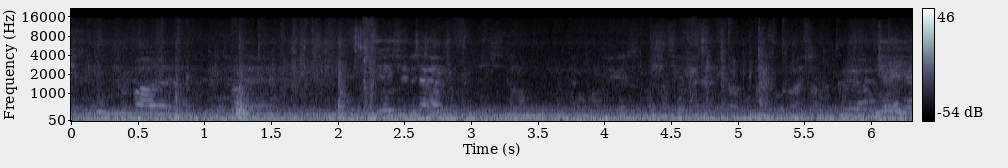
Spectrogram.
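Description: Steady low rumble of an SRT high-speed train (KTX-Sancheon type) heard from inside a passenger car as it rolls along, with people's voices talking over it.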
